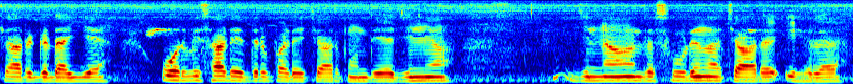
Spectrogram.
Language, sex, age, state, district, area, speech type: Dogri, male, 18-30, Jammu and Kashmir, Kathua, rural, spontaneous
